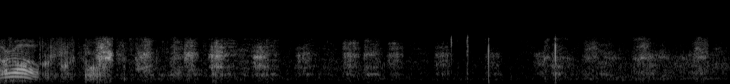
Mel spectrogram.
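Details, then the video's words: Standard Poodle and Golden Retriever play-fighting indoors, a dense run of growls and short barks rising and falling in bursts, with a few sharp clicks and voices mixed in. "Dog Fighting"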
